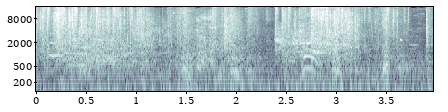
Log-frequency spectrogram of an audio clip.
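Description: A heavy blunt weapon smacks into a body.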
